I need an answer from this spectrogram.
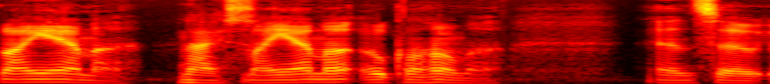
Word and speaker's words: Miami: It is spelled Miami, but in Oklahoma, it is Miami.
